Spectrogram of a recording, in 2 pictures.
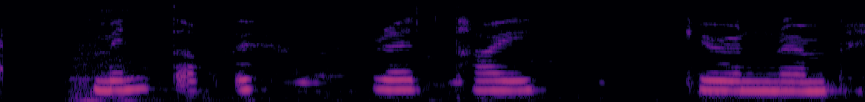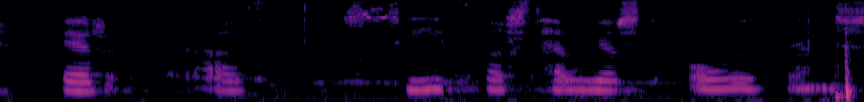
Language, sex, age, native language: Icelandic, female, 14, Icelandic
